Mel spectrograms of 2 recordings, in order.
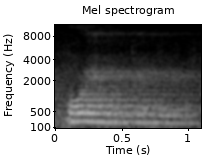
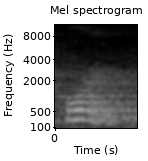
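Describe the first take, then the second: First: The G is sounded in the word. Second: The G is silent in the word. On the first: The speaker calls it wrong. "not foreign" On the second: The speaker calls it right. "The G is not often not pronounced when followed by an N"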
